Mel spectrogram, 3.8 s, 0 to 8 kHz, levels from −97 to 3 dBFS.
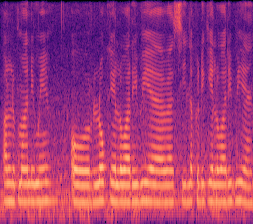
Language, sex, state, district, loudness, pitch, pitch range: Hindi, female, Haryana, Jhajjar, -16 LUFS, 200 Hz, 195-200 Hz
